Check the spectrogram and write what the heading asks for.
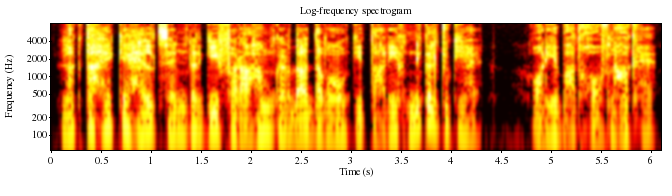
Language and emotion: Urdu, fearful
